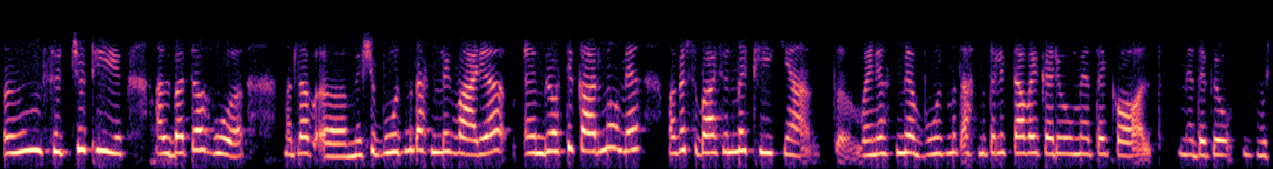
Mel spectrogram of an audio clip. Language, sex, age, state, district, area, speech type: Kashmiri, female, 18-30, Jammu and Kashmir, Pulwama, rural, conversation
